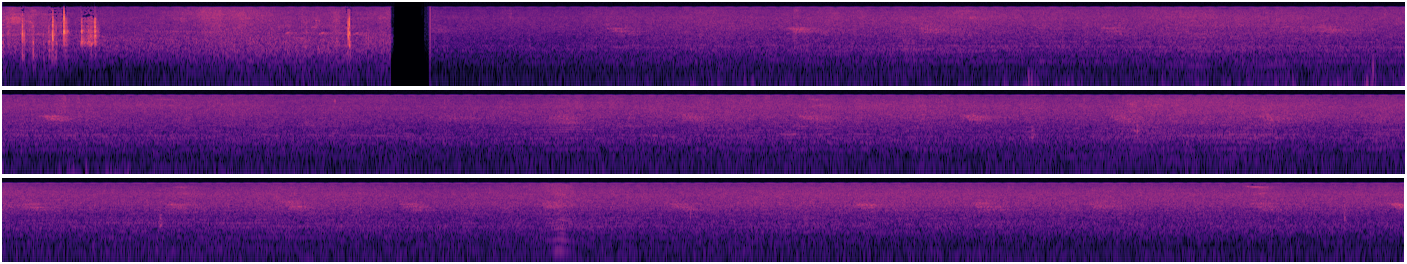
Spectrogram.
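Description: Honeybees buzzing at a hive entrance, a steady hum of many bees flying in and out. In the first two seconds there are knocks and rustling from handling the camera, and a faint regular high ticking runs under the hum.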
